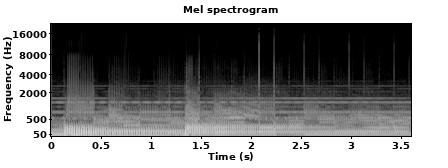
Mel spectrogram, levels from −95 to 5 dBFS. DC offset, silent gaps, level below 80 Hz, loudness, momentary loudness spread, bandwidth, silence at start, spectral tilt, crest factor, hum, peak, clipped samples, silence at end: under 0.1%; none; -28 dBFS; -24 LUFS; 9 LU; 5.2 kHz; 0 s; -10.5 dB/octave; 16 dB; none; -6 dBFS; under 0.1%; 0 s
